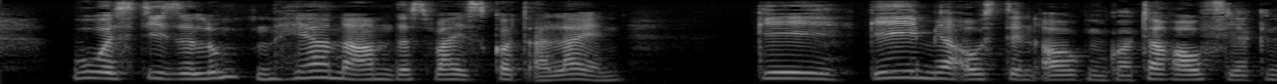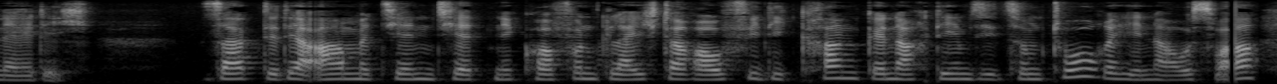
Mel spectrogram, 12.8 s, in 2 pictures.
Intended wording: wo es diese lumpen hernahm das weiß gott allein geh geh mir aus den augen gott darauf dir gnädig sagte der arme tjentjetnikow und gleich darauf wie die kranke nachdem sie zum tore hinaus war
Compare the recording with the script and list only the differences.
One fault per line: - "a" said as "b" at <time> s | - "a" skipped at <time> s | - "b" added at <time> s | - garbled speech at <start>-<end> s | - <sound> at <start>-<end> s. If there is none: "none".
- dropout at 12.5-12.6 s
